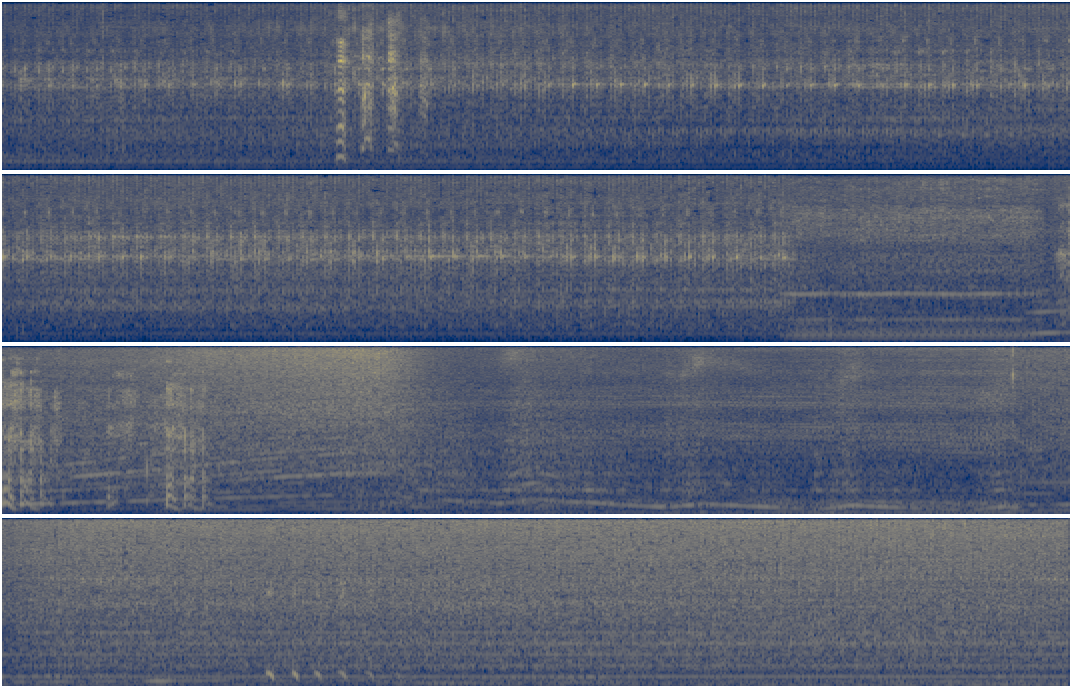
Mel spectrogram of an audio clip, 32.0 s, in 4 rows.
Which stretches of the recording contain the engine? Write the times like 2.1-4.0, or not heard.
0.0-31.9.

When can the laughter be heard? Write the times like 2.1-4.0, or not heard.
2.5-3.2, 15.9-17.6, 26.0-27.1.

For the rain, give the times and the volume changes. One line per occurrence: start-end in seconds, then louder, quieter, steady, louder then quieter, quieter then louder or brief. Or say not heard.
not heard.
